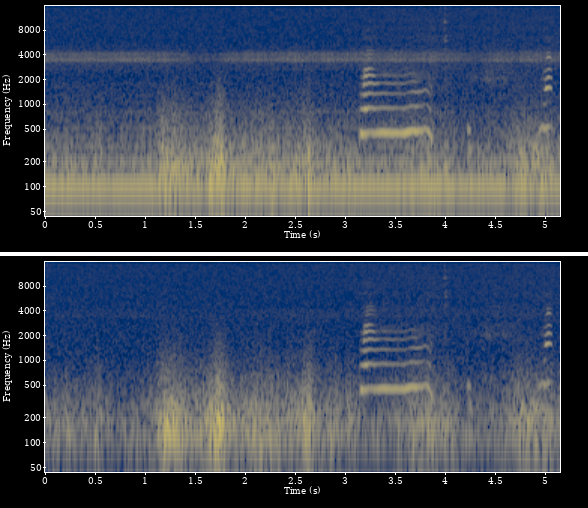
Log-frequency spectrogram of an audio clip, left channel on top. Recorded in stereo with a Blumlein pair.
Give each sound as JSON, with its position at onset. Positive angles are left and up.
{"t": 0.0, "sound": "a fan", "azimuth_deg": 50}
{"t": 3.1, "sound": "a cat meowing", "azimuth_deg": 10}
